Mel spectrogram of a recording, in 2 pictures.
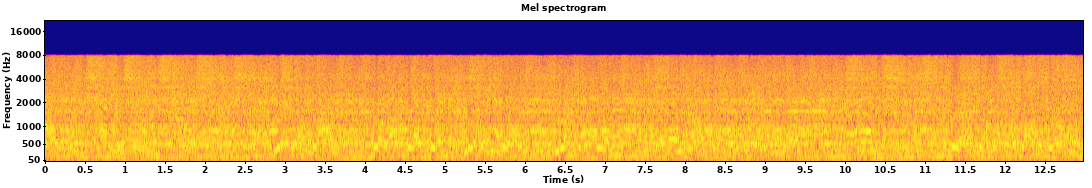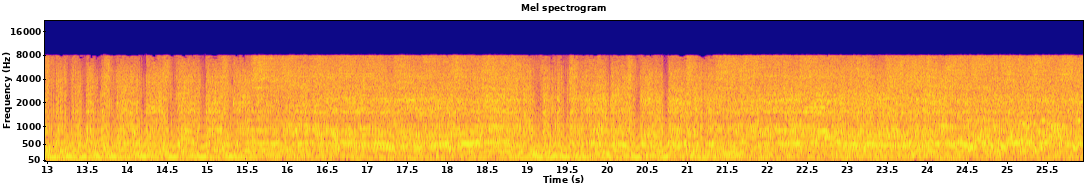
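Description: Hardcore band playing live at full volume: distorted electric guitars and a drum kit driving a fast, dense song without a break.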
